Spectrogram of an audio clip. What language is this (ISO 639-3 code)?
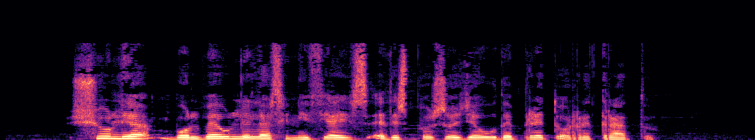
glg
